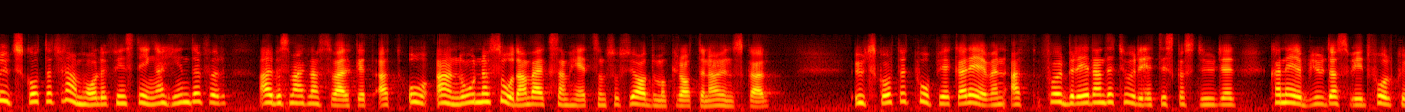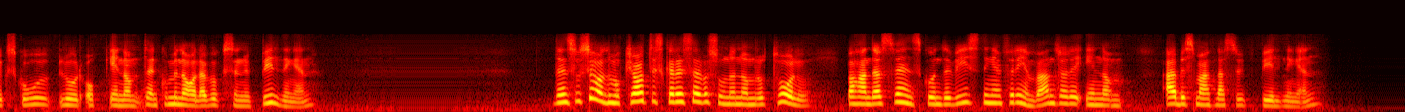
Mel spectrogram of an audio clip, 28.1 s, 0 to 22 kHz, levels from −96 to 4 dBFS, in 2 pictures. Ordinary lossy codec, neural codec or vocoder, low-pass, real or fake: none; codec, 16 kHz, about 1 kbps, DyCAST, with the encoder's durations; 7.2 kHz; fake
